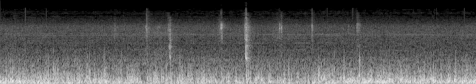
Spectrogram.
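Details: 1970s GE Slumberline 5,500 BTU window AC with a clogged spiny-fin coil, running after a closed/open vent noise comparison: steady fan whoosh over an even compressor hum, no rattles or knocks. It runs healthy.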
